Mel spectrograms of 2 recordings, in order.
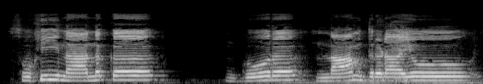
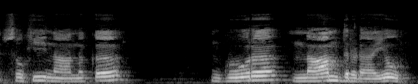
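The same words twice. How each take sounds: First: Said in the usual way. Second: ਸੁਖੀ Nanak, then ਗੁਰ with a small catch before ਨਾਮ ਦ੍ਰਿੜਾਇਓ; slight halt at ਗੁਰ. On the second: Shown as a demonstration. Teacher models the halt at ਗੁਰ for the student. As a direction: linger briefly on ਗੁਰ. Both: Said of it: "ਇਹ ਗੁਰ ਇੱਥੇ ਯਮਕ ਲਾ ਦੇਣੀ ਹੈ".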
